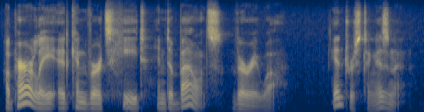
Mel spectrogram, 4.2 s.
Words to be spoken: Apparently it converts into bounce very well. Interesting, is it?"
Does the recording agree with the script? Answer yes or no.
no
